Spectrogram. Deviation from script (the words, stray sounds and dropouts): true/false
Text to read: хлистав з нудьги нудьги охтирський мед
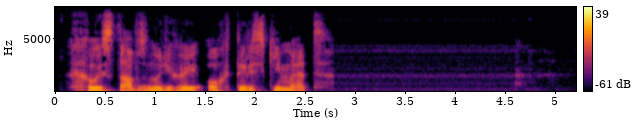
true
